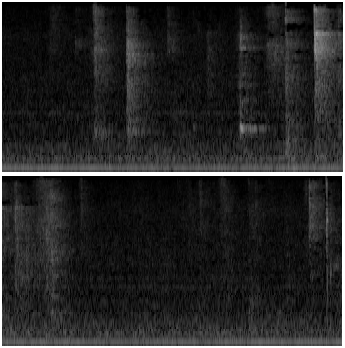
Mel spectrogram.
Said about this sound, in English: Holy God, as we hear the sounds of bottles opening and closing, we pray for those who are thirsty and hungry, for people who, due to poverty or disaster, have nothing to drink or eat today.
